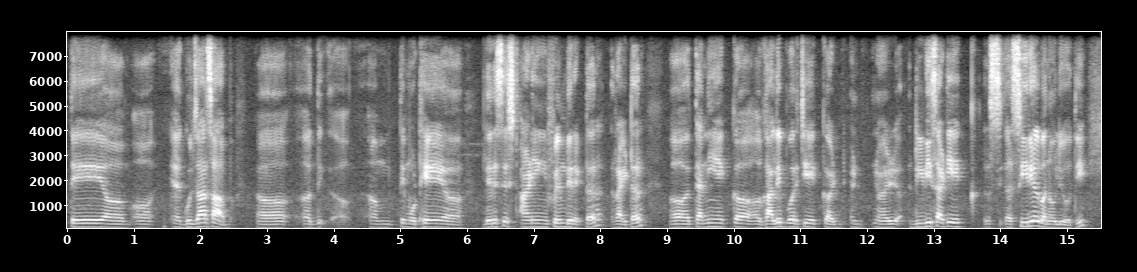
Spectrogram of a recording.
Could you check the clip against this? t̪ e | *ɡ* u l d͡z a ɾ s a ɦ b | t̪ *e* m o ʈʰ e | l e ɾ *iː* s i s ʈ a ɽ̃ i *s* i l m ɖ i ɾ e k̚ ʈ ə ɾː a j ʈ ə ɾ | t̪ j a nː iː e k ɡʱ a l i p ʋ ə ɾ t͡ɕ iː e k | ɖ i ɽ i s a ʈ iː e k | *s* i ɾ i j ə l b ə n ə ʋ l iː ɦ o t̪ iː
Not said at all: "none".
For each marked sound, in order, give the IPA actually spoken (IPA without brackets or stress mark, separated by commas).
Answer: ɡ, e, i, f, s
